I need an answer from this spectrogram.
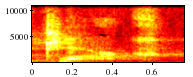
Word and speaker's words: clerk: all we want is a clark new england a pronunciation of clerk to carry out the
